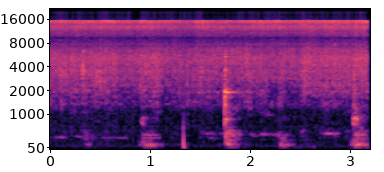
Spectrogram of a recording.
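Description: Garlic and onion sizzle in a small amount of oil in a pan, a moderate crackling hiss under intermittent scrapes and taps of a spoon stirring, with one sharp clack partway through.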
